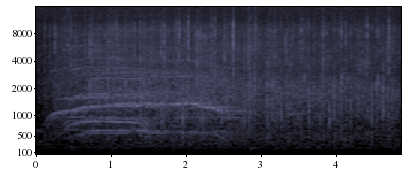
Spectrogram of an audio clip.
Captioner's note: audience applauds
